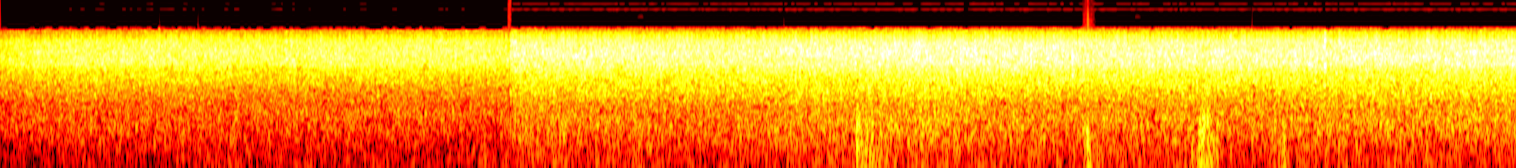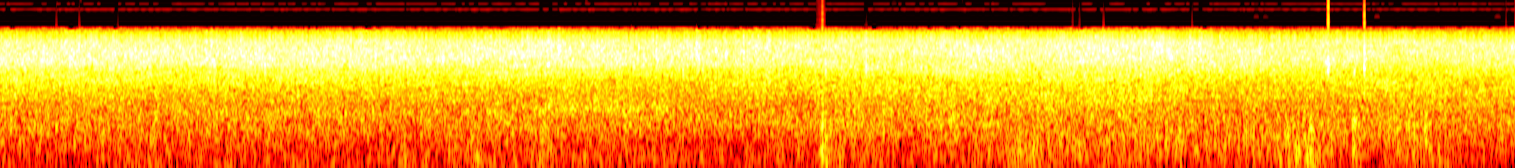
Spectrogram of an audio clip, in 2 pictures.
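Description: Heavy rain pouring down steadily in a storm, getting louder about five seconds in, with a few short dull knocks here and there.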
